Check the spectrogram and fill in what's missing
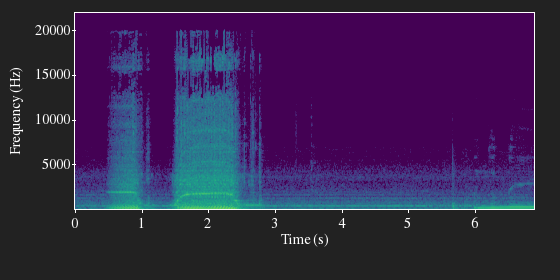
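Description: Sewing machine stitching quilt block pieces for a pressed flowers quilt, running in two short bursts, the second longer, followed by quiet room sound and a faint hum.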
